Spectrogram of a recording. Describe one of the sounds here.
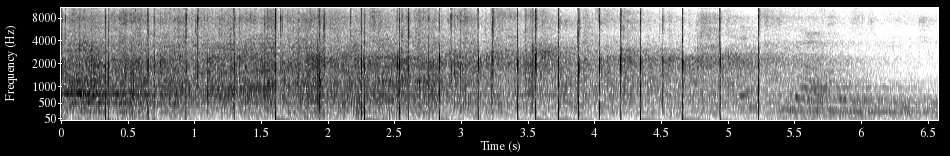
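A table tennis ball clicks rapidly back and forth off paddles and the table in an echoing hall.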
